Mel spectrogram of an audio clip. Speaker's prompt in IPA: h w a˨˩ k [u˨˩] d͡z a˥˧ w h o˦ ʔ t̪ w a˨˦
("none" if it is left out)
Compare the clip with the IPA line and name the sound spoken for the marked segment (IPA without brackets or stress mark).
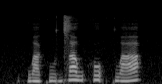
u˨˩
